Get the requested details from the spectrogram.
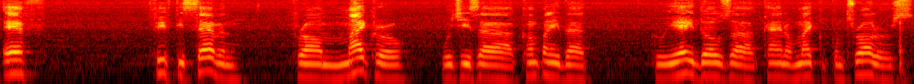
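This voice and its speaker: This speaker talks at a very slow pace in a Spanish accent, with long, frequent pauses. The intonation is fairly even, and there is noticeable background noise. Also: man, fairly high pitch for a man. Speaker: engineering student. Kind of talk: project demonstration. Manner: halting, many fillers.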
